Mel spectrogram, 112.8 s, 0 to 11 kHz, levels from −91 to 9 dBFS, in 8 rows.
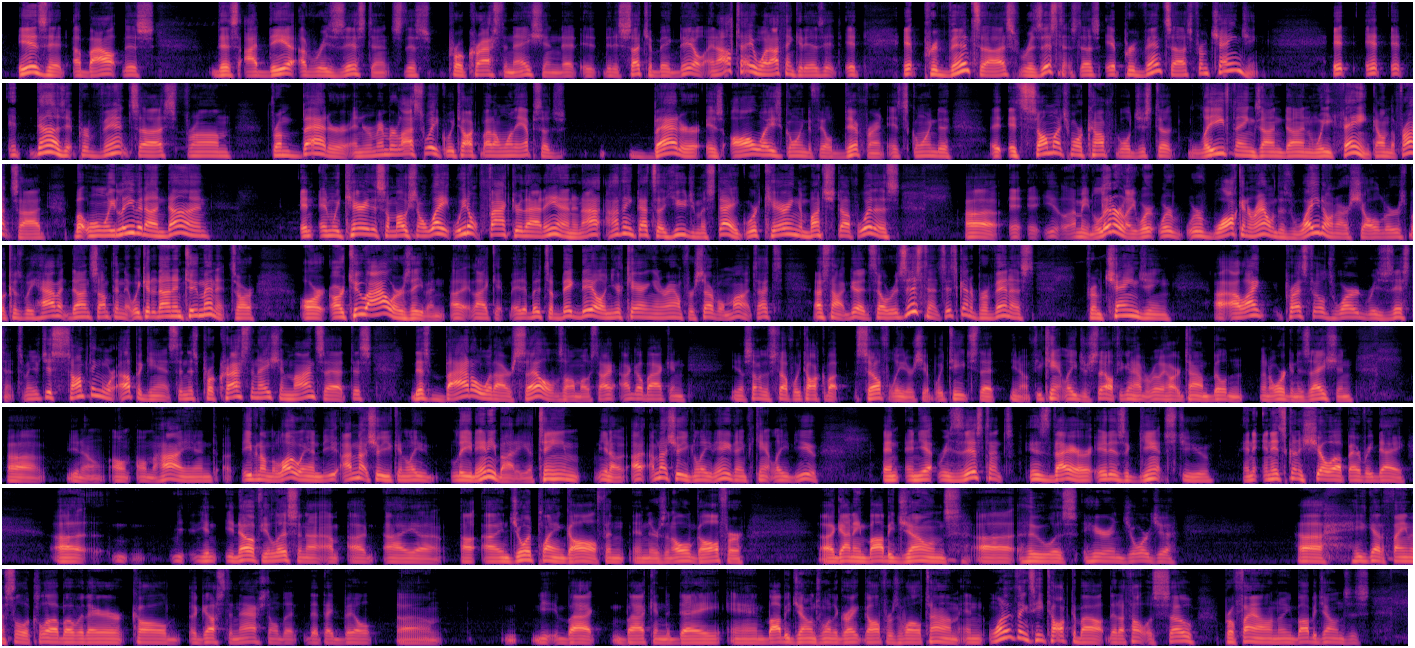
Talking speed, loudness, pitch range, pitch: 205 wpm, -25 LUFS, 115-155 Hz, 130 Hz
